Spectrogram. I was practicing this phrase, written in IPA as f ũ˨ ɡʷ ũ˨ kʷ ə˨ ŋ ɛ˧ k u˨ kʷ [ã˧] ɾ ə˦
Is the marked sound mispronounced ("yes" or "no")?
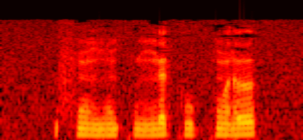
no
